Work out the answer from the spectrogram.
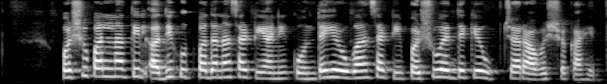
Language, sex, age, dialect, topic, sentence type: Marathi, female, 25-30, Varhadi, agriculture, statement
